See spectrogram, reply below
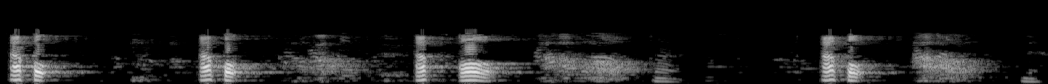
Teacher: Lidah yang paling belakang. Jadi lidah yang paling belakang dengan langit-langit. Bukan di tenggorokannya. · Term: makhrajnya huruf qaf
